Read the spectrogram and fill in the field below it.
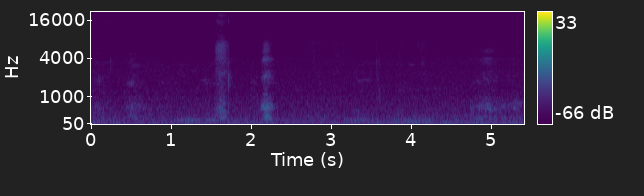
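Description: Two quiet, muffled bursts close together over faint room hiss, heard as stifled sneezes.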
